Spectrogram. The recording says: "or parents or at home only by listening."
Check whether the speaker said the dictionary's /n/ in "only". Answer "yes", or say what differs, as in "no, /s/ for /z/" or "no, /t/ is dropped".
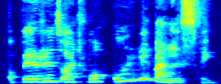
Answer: yes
